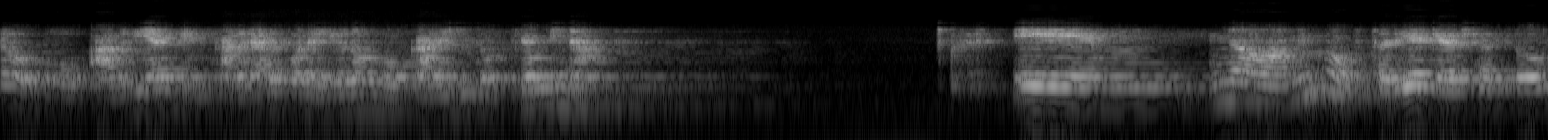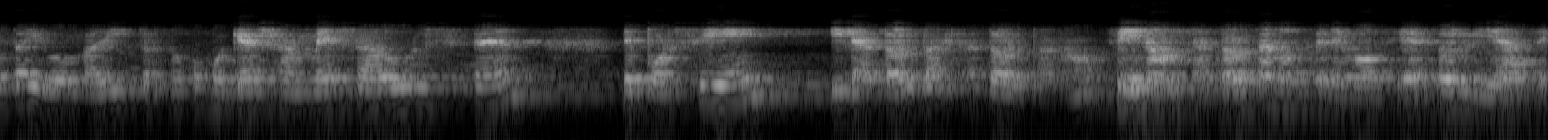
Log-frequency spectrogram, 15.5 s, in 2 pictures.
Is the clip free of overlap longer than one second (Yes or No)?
Yes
